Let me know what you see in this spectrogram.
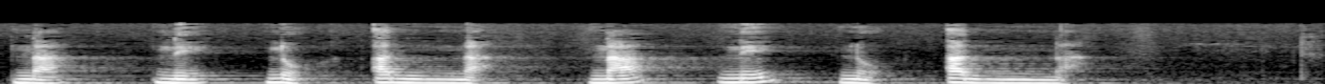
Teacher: নুন হরফটি উচ্চারিত হয় জিহ্বার সামনের অংশের কিনারা এবং উপরের তালু।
